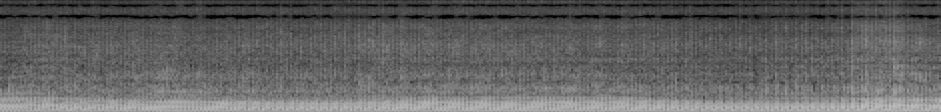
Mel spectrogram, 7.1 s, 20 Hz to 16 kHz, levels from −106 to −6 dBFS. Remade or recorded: recorded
